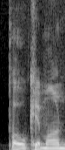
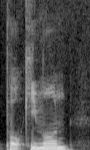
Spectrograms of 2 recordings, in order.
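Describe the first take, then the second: First: The name is said the usual non-Hebrew way. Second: The name is said with a Hebrew pronunciation.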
